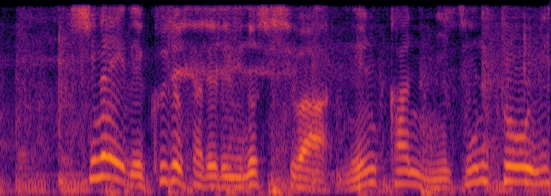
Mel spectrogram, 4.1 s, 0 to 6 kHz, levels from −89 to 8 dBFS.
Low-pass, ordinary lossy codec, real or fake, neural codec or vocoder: 5.4 kHz; none; fake; codec, 24 kHz, 6 kbps, HILCodec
